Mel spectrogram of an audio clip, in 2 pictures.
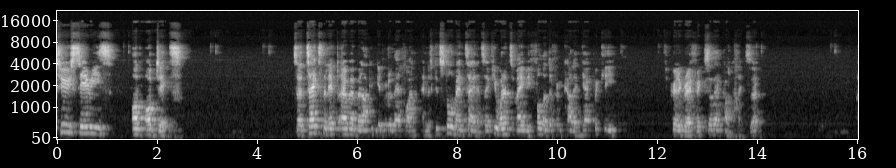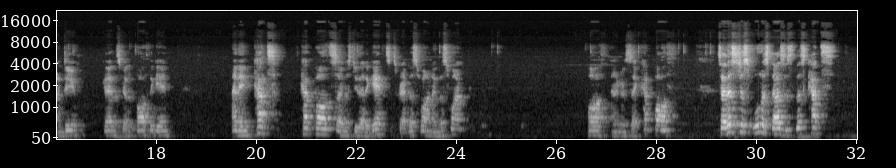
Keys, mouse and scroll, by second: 5.6 Delete.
